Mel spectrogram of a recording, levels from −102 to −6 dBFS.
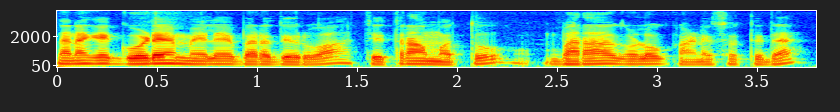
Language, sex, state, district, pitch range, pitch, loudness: Kannada, male, Karnataka, Bangalore, 100-120 Hz, 110 Hz, -21 LUFS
